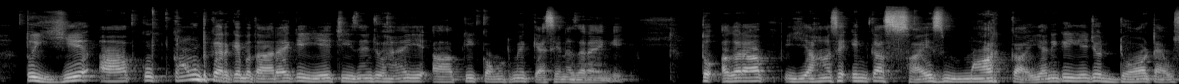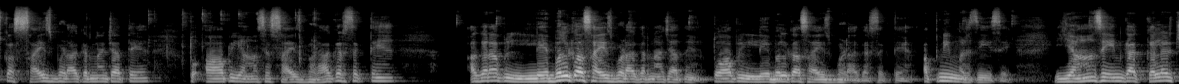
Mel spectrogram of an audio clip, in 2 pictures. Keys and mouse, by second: 0.1 click, 0.1 space, 1.5 v, 3.6 right click, 4.6 click, 8.5 click, 13.2 shift+Num_Lock, 13.5 shift+Up, 16.2 click, 21.3 click.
